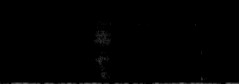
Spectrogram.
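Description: A short breath about a second in, then two pairs of faint, light computer-mouse clicks near the end, over quiet room tone.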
